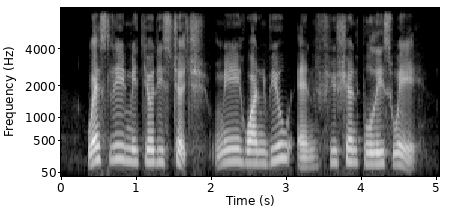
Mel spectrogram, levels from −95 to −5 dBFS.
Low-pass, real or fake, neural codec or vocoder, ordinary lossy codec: 7.2 kHz; fake; codec, 16 kHz, 16 kbps, FunCodec, trained on LibriTTS, 50 frames a second; none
